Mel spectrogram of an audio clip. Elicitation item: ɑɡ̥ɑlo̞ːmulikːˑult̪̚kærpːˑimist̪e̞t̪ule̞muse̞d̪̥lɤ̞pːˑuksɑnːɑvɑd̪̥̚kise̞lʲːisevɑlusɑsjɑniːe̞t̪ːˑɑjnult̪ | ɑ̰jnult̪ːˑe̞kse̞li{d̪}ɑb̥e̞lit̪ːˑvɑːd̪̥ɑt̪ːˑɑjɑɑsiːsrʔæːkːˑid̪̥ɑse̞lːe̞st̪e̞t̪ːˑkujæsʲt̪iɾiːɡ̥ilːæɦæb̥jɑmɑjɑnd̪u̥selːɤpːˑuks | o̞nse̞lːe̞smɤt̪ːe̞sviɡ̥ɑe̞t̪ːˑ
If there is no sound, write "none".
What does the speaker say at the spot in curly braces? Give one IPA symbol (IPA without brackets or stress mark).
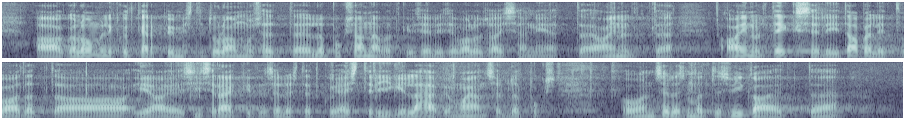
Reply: t̪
